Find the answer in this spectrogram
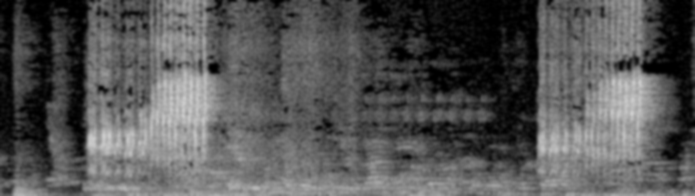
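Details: Flamboyan (Scarlet Minivet) singing in the gacor, ngebren style: two bursts of fast, buzzy, pulsed trilling, high and rasping, rising in intensity, each lasting about a second and separated by several seconds of faint low background murmur.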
